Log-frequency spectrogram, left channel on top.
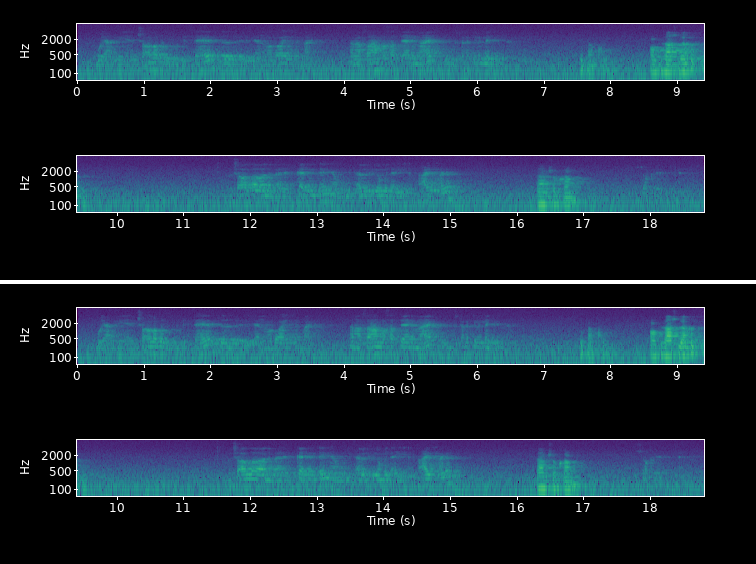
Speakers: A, on the right (about 70°); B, on the right (about 40°).
A: ويعني ان شاء الله بال- بالاجتهاد آه، يعني الموضوع هيفرق معاك انا بصراحه انبسطت يعني معاك واستفدت منك جدا
B: شكرا حبيبي هو كده 10 دقايق خلصوا
A: ان شاء الله نبقى نتكلم تاني او نتقابل في يوم من الايام عايز حاجه
B: تمام شكرا
A: شكرا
